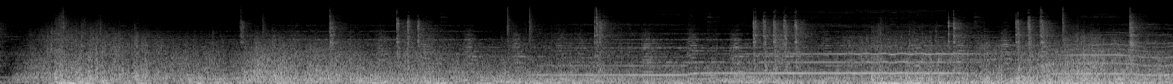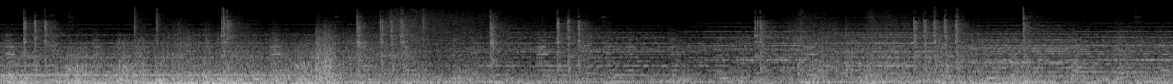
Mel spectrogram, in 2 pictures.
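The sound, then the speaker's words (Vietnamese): Thunder strikes crashing down on a house: a dense, continuous roar of loud rumbles and sharp cracks lasting throughout, with sustained tones running underneath. “Từ trên tầng không, hàng loạt những tia sấm sét giáng xuống đánh thẳng vào căn nhà của bác sĩ Hải”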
